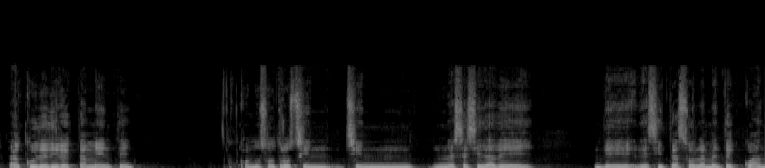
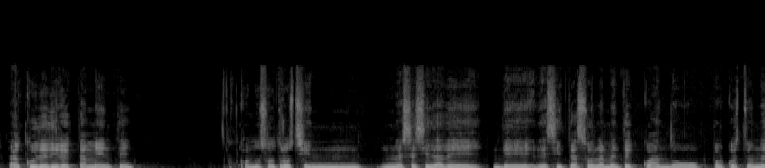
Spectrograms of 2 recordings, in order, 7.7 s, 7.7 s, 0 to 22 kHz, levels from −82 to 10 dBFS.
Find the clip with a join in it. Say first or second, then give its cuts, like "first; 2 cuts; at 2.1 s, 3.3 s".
second; 2 cuts; at 2.9 s, 4.9 s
